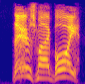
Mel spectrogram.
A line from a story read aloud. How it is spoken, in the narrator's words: Shi Qiang shouted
